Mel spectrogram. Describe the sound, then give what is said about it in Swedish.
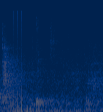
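A cow steps cautiously, lifting her hooves as the barn's manure scraper starts running; a few slow, hesitant hoof steps clop on a hard barn floor, fairly quiet, with a faint low background hum and no one talking. “Där går den i klöven lite försiktigt och då lyfter hon på klöven.”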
